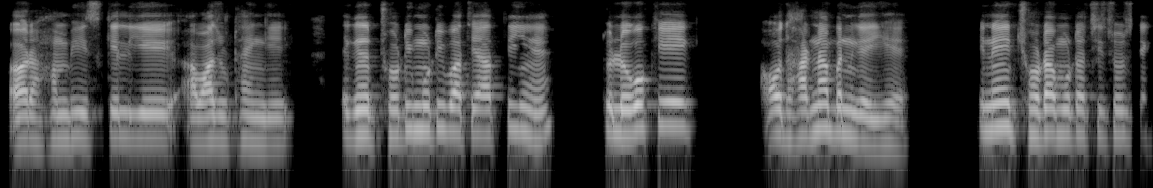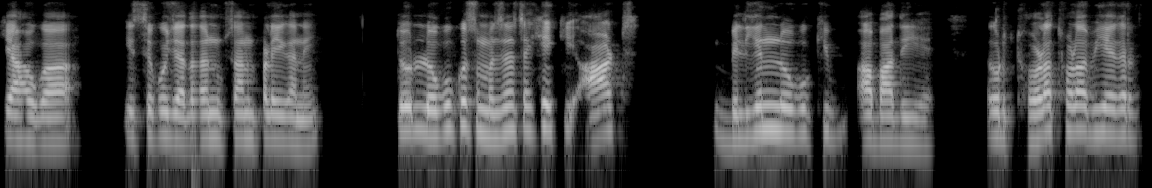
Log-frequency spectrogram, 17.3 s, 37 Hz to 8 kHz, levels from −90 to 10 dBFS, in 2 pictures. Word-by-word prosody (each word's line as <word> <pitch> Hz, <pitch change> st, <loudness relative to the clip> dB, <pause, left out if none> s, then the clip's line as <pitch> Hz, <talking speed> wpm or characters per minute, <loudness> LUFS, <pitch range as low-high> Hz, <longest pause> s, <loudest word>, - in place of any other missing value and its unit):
और 150 Hz, 0 st, +5 dB
हम 155 Hz, 0 st, -5 dB
भी 160 Hz, +1 st, -6 dB
इसके 160 Hz, +1 st, -4 dB
लिए 155 Hz, -1 st, 0 dB
आवाज़ 145 Hz, +2 st, +3 dB
उठाएँगे। 140 Hz, -1 st, -7 dB
लेकिन 160 Hz, +4 st, -5 dB
जब -, -, -3 dB
छोटी-मोटी 195 Hz, +3 st, -3 dB
बातें 185 Hz, -2 st, +1 dB
आती 175 Hz, +3 st, -1 dB
हैं, 170 Hz, +2 st, -4 dB, 0.4 s
तो 185 Hz, -, 0 dB
लोगों 180 Hz, +3 st, +5 dB
की 205 Hz, +2 st, -5 dB
एक 215 Hz, 0 st, -3 dB, 0.6 s
अवधारणा 170 Hz, +3 st, +3 dB
बन 185 Hz, -3 st, 0 dB
गई 140 Hz, -3 st, +1 dB
है 130 Hz, -3 st, -6 dB
कि 125 Hz, -, -36 dB, 0.4 s
नहीं 210 Hz, +1 st, +4 dB
छोटा-मोटा 175 Hz, -1 st, +1 dB
चीज़ों 170 Hz, 0 st, -9 dB
से 165 Hz, -, -12 dB
क्या 155 Hz, -2 st, +5 dB
होगा, 145 Hz, -1 st, +3 dB, 0.5 s
इससे 165 Hz, +1 st, -4 dB
कोई 165 Hz, +1 st, -1 dB
ज़्यादा 150 Hz, 0 st, +3 dB
नुकसान 155 Hz, 0 st, -1 dB
पड़ेगा 145 Hz, 0 st, 0 dB
नहीं। 135 Hz, +3 st, -6 dB, 0.6 s
तो 190 Hz, -, +4 dB
लोगों 185 Hz, 0 st, +1 dB
को 225 Hz, -, +2 dB
समझना 185 Hz, -2 st, -1 dB
चाहिए 195 Hz, +1 st, +1 dB
कि -, -, -6 dB
8 -, -, +5 dB, 0.8 s
बिलियन 185 Hz, +6 st, +1 dB
लोगों 180 Hz, -1 st, -1 dB
की 185 Hz, -, -11 dB, 0.3 s
आबादी 145 Hz, -2 st, +2 dB
है 130 Hz, -2 st, -14 dB, 0.4 s
और 165 Hz, -1 st, -1 dB, 0.2 s
थोड़ा-थोड़ा 190 Hz, +4 st, +4 dB
भी 180 Hz, +1 st, -3 dB
अगर 175 Hz, -1 st, 0 dB
170 Hz, 175 wpm, -22 LUFS, 150-185 Hz, 0.8 s, और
